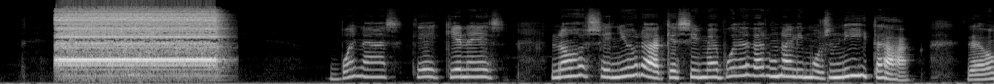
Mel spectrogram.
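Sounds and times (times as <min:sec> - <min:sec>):
doorbell ringing: 0:00.6 - 0:02.4
speech: 0:03.4 - 0:09.9.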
